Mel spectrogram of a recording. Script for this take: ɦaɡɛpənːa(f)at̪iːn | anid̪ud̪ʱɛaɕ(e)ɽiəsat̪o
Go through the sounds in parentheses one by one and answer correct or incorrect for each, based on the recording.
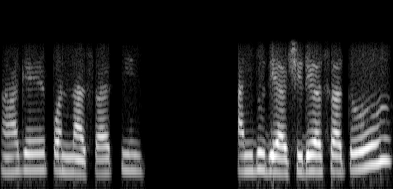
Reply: incorrect, incorrect

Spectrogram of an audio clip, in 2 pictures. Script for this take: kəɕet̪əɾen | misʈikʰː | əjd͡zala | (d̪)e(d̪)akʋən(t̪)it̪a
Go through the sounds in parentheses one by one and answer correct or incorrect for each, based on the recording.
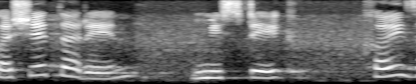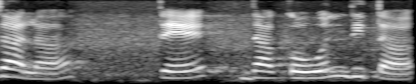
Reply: incorrect, correct, incorrect

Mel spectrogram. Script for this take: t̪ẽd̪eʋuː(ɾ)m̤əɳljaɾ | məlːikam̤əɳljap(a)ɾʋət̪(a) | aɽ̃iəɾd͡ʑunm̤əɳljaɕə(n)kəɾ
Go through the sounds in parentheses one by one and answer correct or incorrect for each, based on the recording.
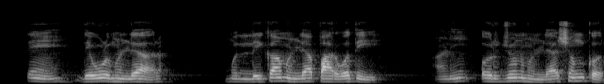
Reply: incorrect, correct, incorrect, incorrect

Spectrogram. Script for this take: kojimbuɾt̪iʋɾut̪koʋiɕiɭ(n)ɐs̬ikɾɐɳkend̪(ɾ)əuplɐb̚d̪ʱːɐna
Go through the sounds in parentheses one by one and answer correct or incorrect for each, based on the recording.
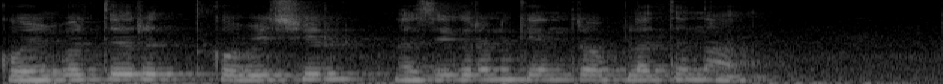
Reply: correct, correct

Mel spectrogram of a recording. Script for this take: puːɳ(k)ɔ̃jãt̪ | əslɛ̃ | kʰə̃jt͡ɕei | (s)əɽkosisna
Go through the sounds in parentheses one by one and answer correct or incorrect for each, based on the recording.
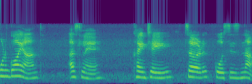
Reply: incorrect, incorrect

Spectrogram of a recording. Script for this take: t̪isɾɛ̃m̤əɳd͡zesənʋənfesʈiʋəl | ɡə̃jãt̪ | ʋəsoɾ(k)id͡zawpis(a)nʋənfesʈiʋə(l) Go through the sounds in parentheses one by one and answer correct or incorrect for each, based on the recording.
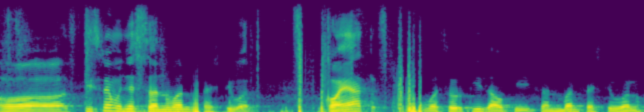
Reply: correct, incorrect, correct

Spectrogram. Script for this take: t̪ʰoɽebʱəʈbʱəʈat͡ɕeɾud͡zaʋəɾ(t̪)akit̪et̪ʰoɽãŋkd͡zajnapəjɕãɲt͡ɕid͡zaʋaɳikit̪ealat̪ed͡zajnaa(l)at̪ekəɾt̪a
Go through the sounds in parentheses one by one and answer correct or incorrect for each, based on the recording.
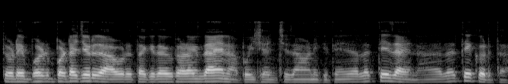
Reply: correct, correct

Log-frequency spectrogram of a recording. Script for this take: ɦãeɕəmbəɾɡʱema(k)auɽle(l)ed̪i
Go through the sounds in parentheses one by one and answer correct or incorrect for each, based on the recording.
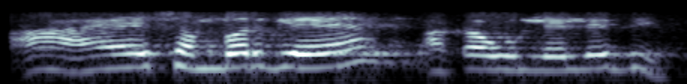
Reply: correct, correct

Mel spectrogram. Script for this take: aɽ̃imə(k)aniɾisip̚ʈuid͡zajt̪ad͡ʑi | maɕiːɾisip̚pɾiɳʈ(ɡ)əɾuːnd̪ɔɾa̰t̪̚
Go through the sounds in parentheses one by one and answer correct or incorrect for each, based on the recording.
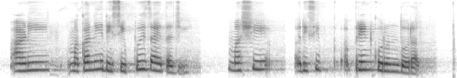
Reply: correct, incorrect

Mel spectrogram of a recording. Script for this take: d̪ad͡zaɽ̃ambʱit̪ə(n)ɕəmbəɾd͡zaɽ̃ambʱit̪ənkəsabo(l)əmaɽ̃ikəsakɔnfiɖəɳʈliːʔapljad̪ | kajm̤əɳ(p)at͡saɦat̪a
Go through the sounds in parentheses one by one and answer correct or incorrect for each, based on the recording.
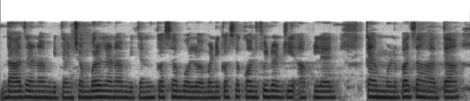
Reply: correct, correct, correct

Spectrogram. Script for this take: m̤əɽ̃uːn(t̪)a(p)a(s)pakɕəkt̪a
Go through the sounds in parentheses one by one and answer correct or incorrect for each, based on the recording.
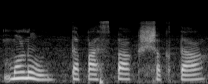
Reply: correct, correct, correct

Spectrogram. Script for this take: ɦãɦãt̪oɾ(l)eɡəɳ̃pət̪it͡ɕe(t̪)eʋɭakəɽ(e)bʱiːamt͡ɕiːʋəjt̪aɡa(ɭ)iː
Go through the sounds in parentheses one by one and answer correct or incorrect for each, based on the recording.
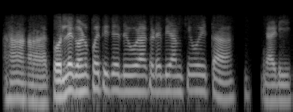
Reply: correct, incorrect, correct, incorrect

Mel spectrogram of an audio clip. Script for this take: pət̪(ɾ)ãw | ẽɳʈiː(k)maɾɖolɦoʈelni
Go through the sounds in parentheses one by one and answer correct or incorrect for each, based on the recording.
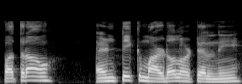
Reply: correct, correct

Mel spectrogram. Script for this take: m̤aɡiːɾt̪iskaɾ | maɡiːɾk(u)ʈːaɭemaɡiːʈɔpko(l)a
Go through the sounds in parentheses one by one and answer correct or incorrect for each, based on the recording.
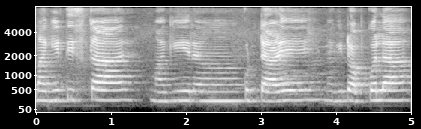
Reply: correct, correct

